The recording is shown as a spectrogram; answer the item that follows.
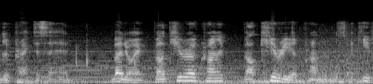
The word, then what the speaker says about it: Valkyria: But yeah, today, Valkyria Chronicles.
